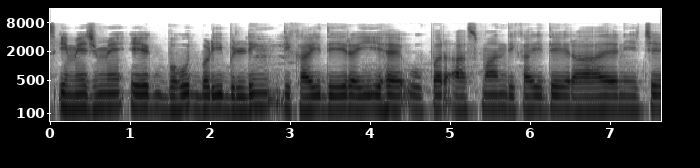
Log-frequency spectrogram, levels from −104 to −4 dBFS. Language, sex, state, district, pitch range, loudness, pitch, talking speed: Hindi, male, Maharashtra, Pune, 115-125 Hz, -16 LUFS, 120 Hz, 150 wpm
